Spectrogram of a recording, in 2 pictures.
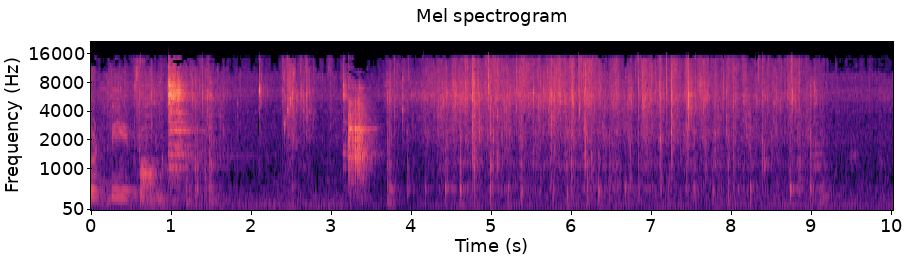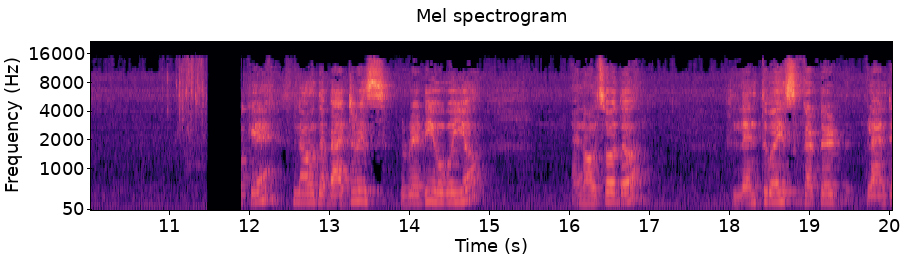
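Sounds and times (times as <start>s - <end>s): hand squelching wet batter: 3.8s - 9.3s.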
